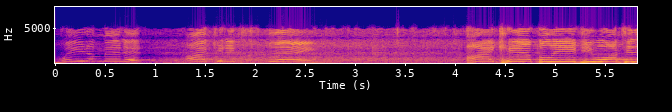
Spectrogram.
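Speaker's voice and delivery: high, pleading excuses; mock panic. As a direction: scramble to explain yourself. Caught person panicking excuses.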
